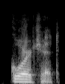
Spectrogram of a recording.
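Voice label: "gorget", American English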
